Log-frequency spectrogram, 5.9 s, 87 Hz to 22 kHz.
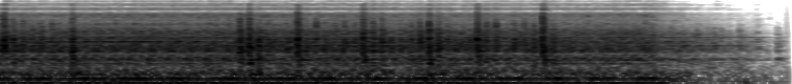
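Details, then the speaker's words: Cummins diesel truck idling, transmission and transfer case in neutral: rough rattling clatter near four per second over the idle; manual transmission main shaft missing gears, 1st, 2nd, 3rd, 5th and reverse damaged, only 4th usable. "Yeah, the main shaft is missing some gears, so that's worse than it was the last time that it happened."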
